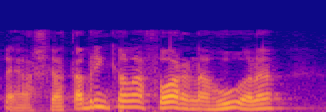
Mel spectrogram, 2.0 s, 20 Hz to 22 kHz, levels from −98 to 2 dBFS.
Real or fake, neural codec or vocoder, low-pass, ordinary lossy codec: real; none; 7.2 kHz; none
